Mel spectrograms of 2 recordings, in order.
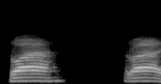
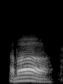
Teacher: ro-nya seperti ada tercampur vokal A ya. Roa gitu.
